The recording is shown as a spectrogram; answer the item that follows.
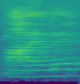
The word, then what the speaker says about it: Islay: ebridi che si chiede si pronuncia mai ma si scrive islam e dove ci sono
